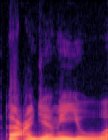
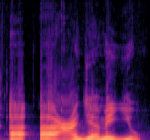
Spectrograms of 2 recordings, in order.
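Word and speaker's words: أأعجمي: Tapi di sini atau dengan riwayat yang biasa kita gunakan, maka di sini cara membacanya adalah mentashilkan, memudahkan pengucapan hamzah yang kedua.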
